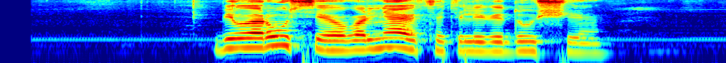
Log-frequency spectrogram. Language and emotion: Russian, neutral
